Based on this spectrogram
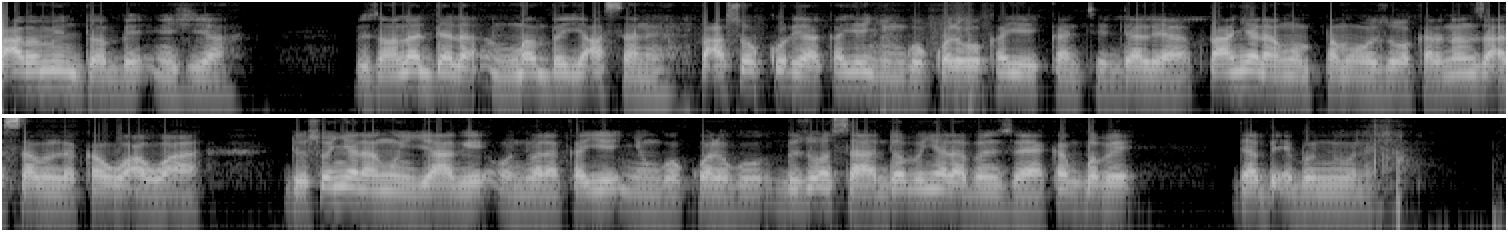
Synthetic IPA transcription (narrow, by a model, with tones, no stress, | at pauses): pa˨ʔa˦ba˦mɪ˦n˦dɔ˨bɨ˨n̩˦ʒi˦ja˨ | bɨ˨za˨ŋ˨la˦da˦la˨ŋ͡m̩˨ŋ͡ma˦bbɨ˦ja̰˦ʔa˨sa˨nɨ˨pa˨ʔa˨so˦kʊ˦ɾɪ˦ja˨ka˦jɛ˦ɲɪ˨ŋɡo˨kɔ˦lɨ˦ɡʊ˦ka˦jɛ˦ka˨n˨ti˨da˦lɪ˦ja˨pa˦ɲɛ˦la˨ŋʊ˦npa˦m˨o˨zʊ˨ʔʊ˨ka˨dɨ˨nɨ˦nza˦ʔa˨sa˦bɨ˦n˦lɨ˨ka˦wa̰˨ʔa̰˨wa˨ʔa˨ | do˨so˦ɲɛ˦la˨ŋʊ˦njaː˦ɡɨ˦o˨n˨a˨lɨ˨ka˦jɛ˦ɲi˨ŋɡo˨kɔ˦lɨ˦ɡʊ˦bɨ˦zʊ˦ʔʊ˦saː˨dɔ˦bɨ˦ɲɛ˦la˨bɨ˦n˦za˨a˨ka˦ɡ͡bʊ˦bɨ˦ | da˦bɪ˨ʔɪ˨bɨ˨nuː˦nɨ˨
